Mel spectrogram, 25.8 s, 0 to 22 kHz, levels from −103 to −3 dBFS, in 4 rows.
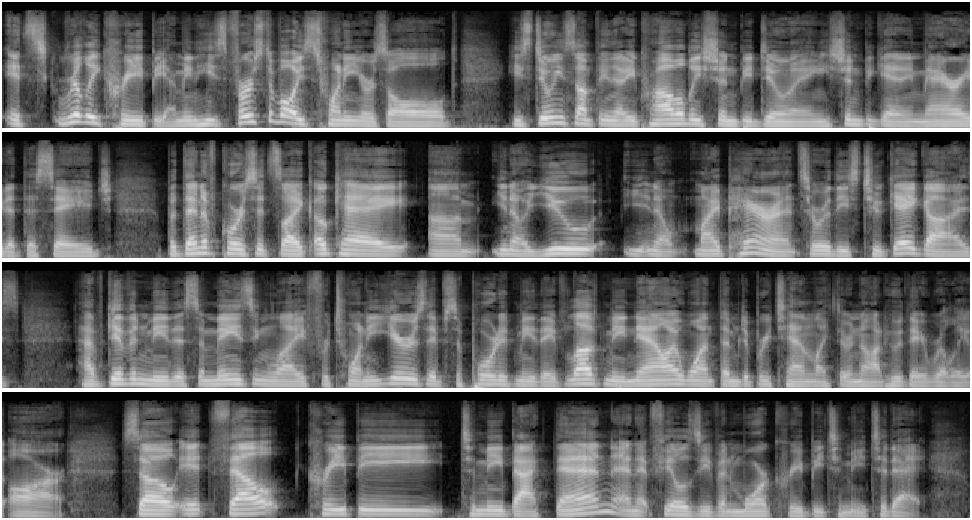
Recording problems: none

